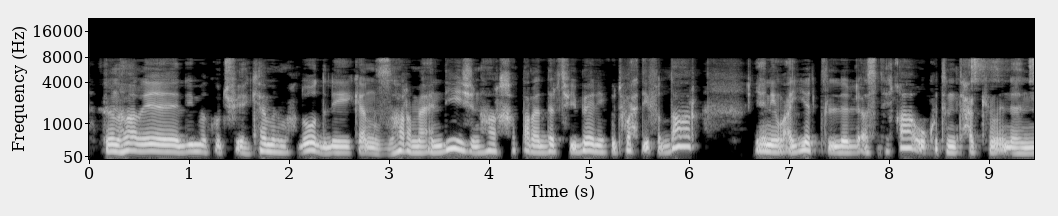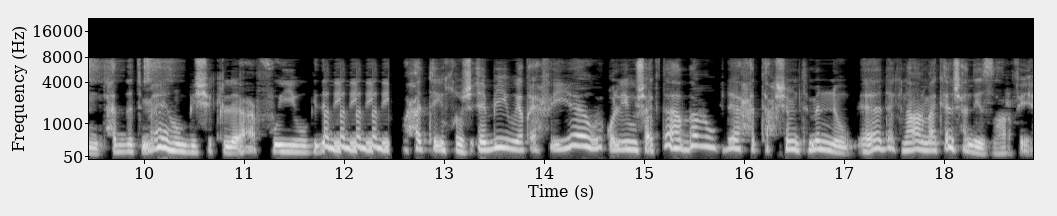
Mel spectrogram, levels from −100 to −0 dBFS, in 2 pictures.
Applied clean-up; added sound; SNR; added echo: classical method Wiener filter.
